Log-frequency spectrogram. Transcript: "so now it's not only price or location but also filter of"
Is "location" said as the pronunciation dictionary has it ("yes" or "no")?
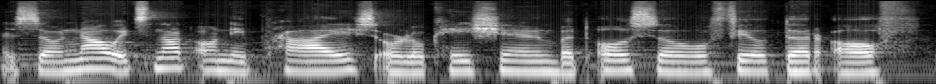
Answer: yes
